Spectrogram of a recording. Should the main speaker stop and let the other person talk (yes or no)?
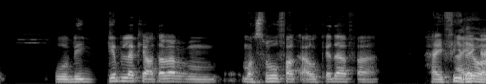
yes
